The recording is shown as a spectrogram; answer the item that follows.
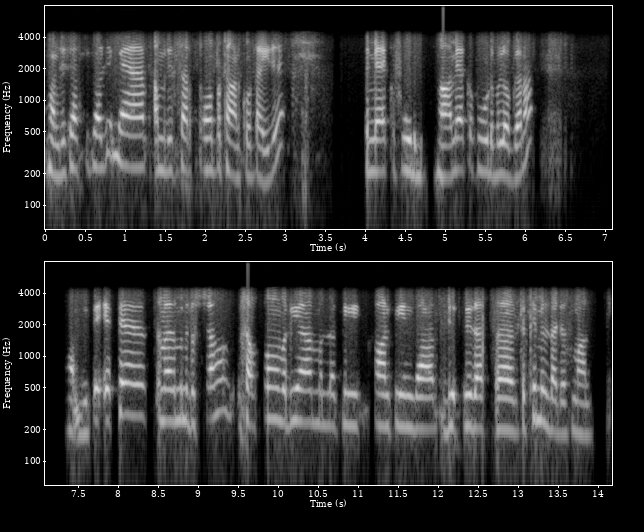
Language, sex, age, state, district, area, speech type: Punjabi, female, 45-60, Punjab, Pathankot, rural, conversation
